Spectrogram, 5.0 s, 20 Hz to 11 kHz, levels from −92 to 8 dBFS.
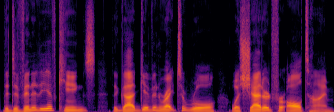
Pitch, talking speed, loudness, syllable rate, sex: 130 Hz, 180 wpm, -19 LUFS, 4.7 syllables/s, male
